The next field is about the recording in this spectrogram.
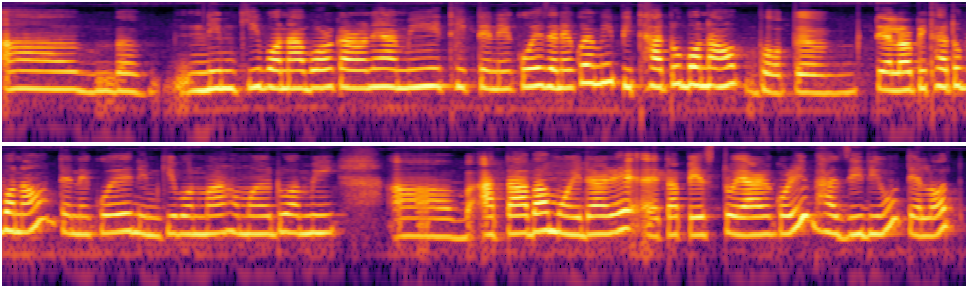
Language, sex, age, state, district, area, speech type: Assamese, female, 18-30, Assam, Lakhimpur, rural, spontaneous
